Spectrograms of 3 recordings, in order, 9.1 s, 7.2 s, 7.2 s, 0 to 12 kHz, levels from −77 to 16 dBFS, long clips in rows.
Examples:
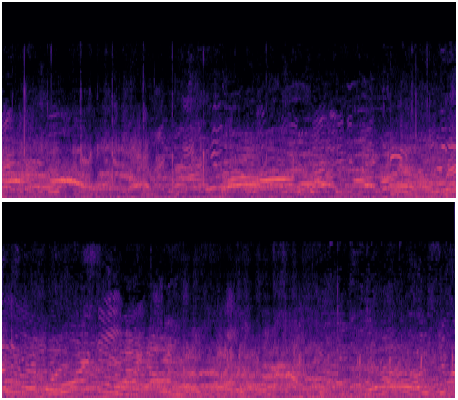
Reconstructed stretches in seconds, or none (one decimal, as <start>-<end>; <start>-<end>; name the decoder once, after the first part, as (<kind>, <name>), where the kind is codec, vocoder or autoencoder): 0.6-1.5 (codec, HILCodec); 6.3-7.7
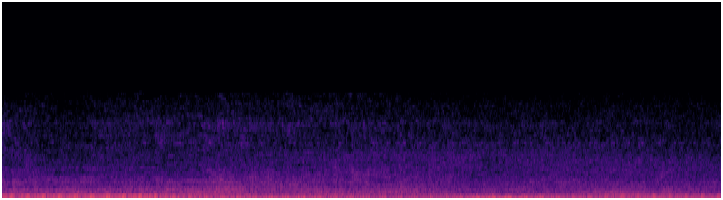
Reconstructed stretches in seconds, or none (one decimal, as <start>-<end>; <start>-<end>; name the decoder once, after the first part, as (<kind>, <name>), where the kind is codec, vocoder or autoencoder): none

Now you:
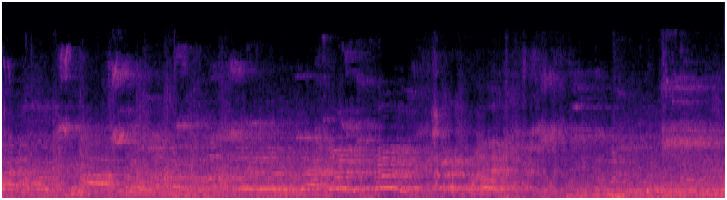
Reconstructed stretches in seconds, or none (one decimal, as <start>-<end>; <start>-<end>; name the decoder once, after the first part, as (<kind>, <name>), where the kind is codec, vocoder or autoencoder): 4.2-5.7 (codec, HILCodec)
